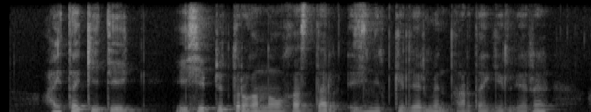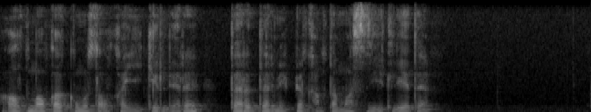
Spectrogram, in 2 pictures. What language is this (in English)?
Kazakh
